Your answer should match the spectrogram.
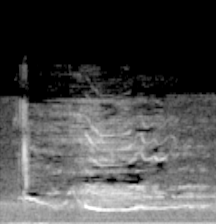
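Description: A woman's high-pitched squeal: a quick falling glide, then a wavering held note for about a second.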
